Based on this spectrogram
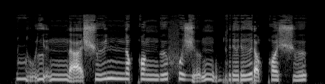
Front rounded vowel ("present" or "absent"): present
